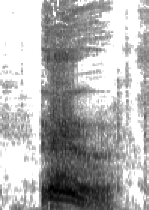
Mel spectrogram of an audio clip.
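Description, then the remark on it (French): A single loud, throaty vocal growl lasting about a second, a person imitating a lion's roar, rising abruptly and fading out, with no speech around it. “À cause tu fais la voix d'un lion des fois.”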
